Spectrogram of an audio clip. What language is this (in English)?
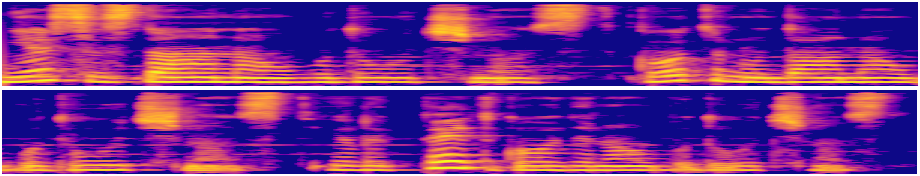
Croatian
